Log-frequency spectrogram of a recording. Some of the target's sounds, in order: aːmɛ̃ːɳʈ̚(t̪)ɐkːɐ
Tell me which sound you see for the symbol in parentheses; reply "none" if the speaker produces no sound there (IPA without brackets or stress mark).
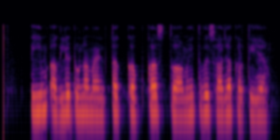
t̪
